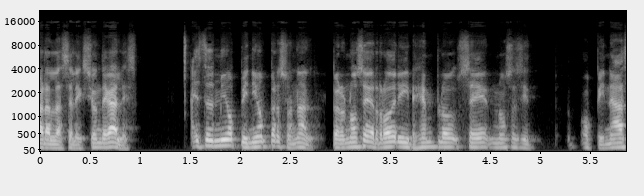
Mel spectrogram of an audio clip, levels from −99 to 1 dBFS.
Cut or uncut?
cut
